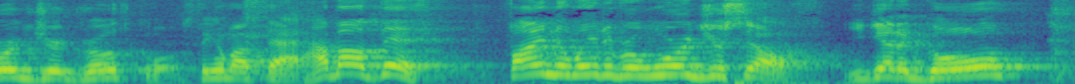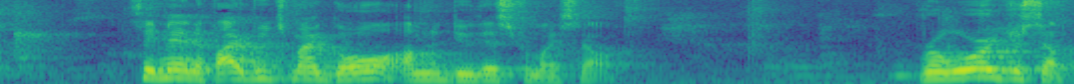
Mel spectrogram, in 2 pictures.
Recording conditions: live audience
